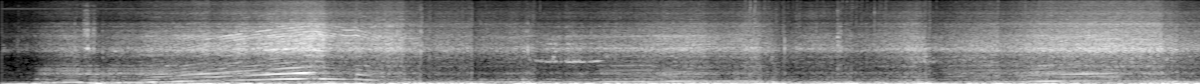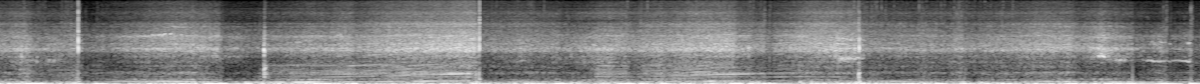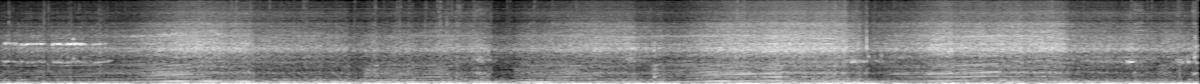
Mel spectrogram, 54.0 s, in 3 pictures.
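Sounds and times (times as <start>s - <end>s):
wind rumble on microphone: 0.1s - 54.0s
car engine revving hard: 0.6s - 6.4s.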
